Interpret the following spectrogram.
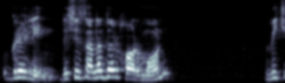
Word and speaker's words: ghrelin: so many other elements which balance it like ghrelin this is another hormone which is released in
